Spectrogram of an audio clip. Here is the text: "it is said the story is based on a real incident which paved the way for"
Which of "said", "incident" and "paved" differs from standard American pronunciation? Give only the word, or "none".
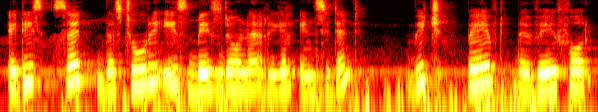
none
